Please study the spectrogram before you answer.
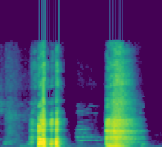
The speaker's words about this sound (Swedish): Nu hoppade min katt upp på bordet här så jag måste... Ja, det, är passande. Ja, katten med. Han bara, hörde jag katt?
